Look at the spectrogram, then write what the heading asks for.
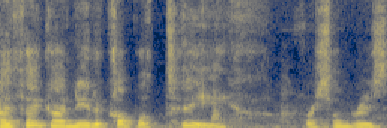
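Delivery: put-on high-pitched British accent. Quoting what someone says, the speaker does a british accent. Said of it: "great accent".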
